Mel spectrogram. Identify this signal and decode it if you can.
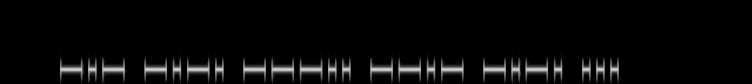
Morse code, heard as a keyed tone, about 17 wpm, 700 Hz. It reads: KC8QCS
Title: USA Call Signs - 6 Characters - Repeated 3x - 17wpm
